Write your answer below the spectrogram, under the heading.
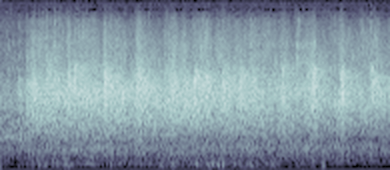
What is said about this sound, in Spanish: So, darle la bienvenida, por favor. Un aplauso fuerte.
